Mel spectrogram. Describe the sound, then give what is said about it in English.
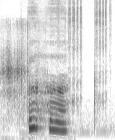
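Drawing a monster on a sheet of paper makes short, scratchy strokes, heard before and after a voice speaks. “Here's a sheet of paper. Can you draw a monster on this sheet of paper?”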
